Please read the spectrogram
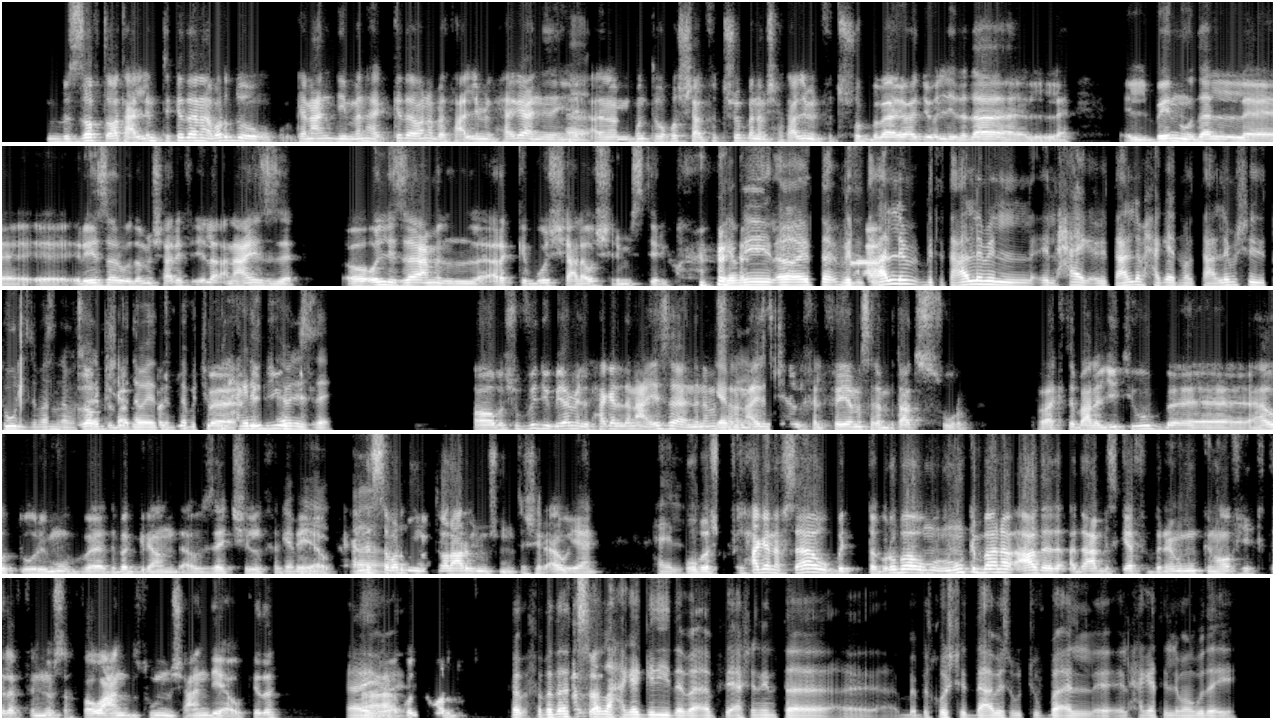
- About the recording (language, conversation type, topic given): Arabic, podcast, إيه دور الفضول في رحلتك التعليمية؟
- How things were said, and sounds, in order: in English: "الفوتوشوب"; in English: "الفوتوشوب"; in English: "ال البِن وده الرِيزر"; laugh; in English: "tools"; tapping; in English: "how to remove the background"; in English: "tool"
